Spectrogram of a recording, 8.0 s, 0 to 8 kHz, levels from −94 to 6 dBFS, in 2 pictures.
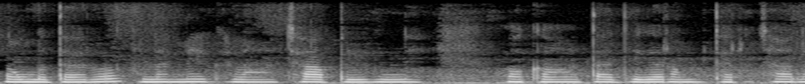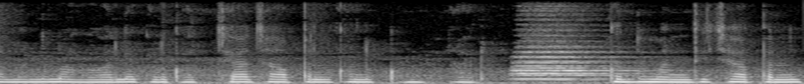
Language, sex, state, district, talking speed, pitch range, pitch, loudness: Telugu, female, Andhra Pradesh, Guntur, 155 wpm, 225-235 Hz, 230 Hz, -15 LUFS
